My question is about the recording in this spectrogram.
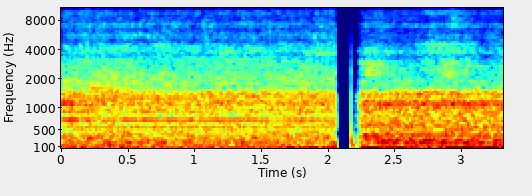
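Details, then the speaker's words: Grobo grow box after the loud stock air pump was replaced with a small USB-powered nano pump: a low, even hum with a faint steady tone and no rattle or buzz, mostly bubbler noise. Normal, quiet air pump operation. "now in fact I don't even hear the air pump I just hear the bubbler pretty much"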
